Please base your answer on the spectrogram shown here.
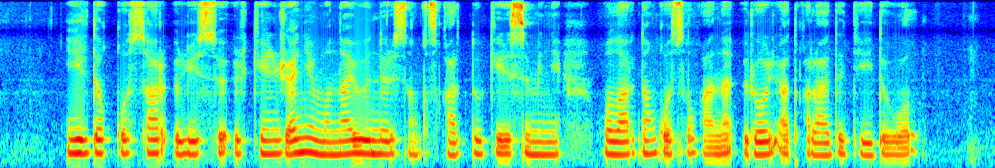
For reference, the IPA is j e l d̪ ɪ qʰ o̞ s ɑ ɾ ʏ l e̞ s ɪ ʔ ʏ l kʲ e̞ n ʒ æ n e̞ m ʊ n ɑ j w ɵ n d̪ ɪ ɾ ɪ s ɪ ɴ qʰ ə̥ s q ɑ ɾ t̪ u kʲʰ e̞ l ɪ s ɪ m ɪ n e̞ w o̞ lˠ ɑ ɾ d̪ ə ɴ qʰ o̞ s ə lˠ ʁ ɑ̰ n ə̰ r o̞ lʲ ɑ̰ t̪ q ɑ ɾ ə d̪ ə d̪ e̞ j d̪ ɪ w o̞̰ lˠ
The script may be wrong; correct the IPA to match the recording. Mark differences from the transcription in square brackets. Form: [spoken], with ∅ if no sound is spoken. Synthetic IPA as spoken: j e l d̪ ɪ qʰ o̞ s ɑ ɾ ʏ l e̞ s ɪ ʔ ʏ l kʲ e̞ n ʒ æ n e̞ m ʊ n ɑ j w ɵ n d̪ ɪ ɾ ɪ s ɪ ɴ qʰ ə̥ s q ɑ ɾ t̪ u kʲʰ e̞ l ɪ s ɪ m ɪ n e̞ w o̞ lˠ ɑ ɾ d̪ ə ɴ qʰ o̞ s ə lˠ ʁ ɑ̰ n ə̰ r o̞ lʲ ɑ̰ t̪ q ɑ ɾ [ɑ] d̪ ə d̪ e̞ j d̪ ɪ w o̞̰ lˠ

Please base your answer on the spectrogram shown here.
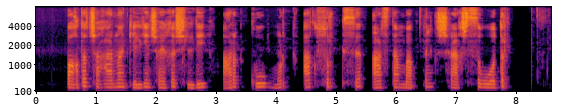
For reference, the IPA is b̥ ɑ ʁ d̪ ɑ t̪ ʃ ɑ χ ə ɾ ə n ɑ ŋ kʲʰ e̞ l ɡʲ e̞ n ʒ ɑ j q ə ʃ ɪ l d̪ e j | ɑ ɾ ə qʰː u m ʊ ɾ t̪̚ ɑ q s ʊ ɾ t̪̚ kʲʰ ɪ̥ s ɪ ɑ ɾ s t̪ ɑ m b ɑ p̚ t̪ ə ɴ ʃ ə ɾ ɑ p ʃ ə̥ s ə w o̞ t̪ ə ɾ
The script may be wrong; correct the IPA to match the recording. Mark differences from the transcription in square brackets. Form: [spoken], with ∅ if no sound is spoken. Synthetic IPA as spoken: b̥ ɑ ʁ d̪ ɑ t̪ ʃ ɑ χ [ɑ] ɾ ə n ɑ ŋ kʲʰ e̞ l ɡʲ e̞ n [ʃ] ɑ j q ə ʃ ɪ l d̪ e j | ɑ ɾ ə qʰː u m ʊ ɾ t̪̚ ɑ q s ʊ ɾ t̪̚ kʲʰ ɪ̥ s ɪ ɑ ɾ s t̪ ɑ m b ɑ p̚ t̪ ə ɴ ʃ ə ɾ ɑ [q] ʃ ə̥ s ə w o̞ t̪ ə ɾ

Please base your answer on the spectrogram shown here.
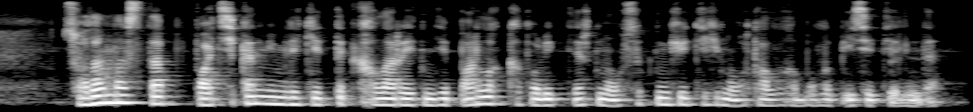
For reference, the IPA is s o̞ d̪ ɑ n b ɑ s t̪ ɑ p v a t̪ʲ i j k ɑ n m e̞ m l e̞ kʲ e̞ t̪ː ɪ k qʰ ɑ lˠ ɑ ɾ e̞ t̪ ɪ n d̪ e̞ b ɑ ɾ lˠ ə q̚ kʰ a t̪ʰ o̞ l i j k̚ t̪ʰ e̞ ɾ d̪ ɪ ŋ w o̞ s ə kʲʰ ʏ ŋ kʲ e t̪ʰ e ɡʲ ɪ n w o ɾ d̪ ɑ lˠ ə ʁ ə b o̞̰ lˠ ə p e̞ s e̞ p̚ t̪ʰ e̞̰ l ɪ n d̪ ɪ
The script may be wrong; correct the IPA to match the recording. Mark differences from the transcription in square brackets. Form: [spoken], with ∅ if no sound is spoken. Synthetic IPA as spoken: s o̞ d̪ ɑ n b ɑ s t̪ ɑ p v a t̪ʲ i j k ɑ n m e̞ m l e̞ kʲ e̞ t̪ː ɪ k qʰ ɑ lˠ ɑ ɾ e̞ t̪ ɪ n d̪ e̞ b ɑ ɾ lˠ ə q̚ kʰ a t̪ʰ o̞ l i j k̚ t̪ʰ e̞ ɾ d̪ ɪ ŋ w o̞ s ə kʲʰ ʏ ŋ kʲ e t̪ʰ e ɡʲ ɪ n w o ɾ [t̪] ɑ lˠ ə ʁ ə b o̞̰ lˠ ə p e̞ s e̞ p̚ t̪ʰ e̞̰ l ɪ n d̪ ɪ

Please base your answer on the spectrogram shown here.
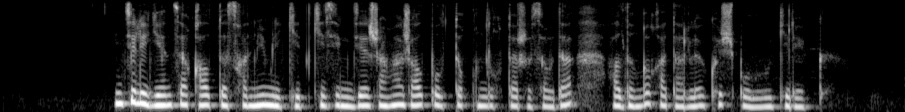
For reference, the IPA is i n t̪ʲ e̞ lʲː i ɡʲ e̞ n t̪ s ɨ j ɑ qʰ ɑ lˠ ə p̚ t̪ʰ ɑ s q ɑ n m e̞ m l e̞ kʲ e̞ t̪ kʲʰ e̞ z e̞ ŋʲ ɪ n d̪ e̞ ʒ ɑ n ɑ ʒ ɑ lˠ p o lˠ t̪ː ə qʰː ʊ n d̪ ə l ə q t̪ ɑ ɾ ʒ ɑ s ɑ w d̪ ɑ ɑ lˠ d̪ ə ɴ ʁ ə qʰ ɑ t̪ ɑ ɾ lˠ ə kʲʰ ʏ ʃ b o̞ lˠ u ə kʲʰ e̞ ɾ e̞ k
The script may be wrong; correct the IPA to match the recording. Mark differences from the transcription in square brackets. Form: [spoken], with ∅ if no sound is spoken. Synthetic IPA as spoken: i n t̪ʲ e̞ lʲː i ɡʲ e̞ n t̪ s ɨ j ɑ qʰ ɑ lˠ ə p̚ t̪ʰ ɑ s q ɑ n m e̞ m l e̞ kʲ e̞ t̪ kʲʰ e̞ z e̞ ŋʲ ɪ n d̪ e̞ ʒ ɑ [ɴ] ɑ ʒ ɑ lˠ p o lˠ t̪ː ə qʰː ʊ n d̪ ə l ə q t̪ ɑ ɾ ʒ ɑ s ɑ w d̪ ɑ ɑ lˠ d̪ ə ɴ ʁ ə qʰ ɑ t̪ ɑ ɾ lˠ ə kʲʰ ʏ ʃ b o̞ lˠ u ə kʲʰ e̞ ɾ e̞ k

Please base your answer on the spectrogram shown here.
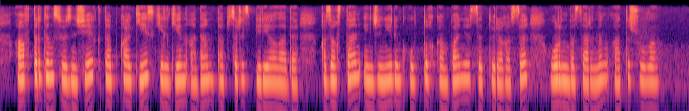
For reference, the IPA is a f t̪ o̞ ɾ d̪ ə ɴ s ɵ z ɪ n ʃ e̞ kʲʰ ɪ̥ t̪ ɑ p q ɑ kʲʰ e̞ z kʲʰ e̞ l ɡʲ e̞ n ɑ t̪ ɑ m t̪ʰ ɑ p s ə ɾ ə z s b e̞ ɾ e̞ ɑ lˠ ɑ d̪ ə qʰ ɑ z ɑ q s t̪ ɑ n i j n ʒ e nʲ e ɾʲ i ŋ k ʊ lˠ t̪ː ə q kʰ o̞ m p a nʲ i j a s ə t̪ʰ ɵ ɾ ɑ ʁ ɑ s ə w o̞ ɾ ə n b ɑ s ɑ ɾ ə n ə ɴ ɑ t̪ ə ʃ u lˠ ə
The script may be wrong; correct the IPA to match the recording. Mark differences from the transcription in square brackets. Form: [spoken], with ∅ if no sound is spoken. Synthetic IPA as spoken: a f t̪ o̞ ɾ d̪ ə ɴ s ɵ z ɪ n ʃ e̞ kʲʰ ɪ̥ t̪ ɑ p q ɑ kʲʰ e̞ z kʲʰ e̞ l ɡʲ e̞ n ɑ [d̪] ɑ m t̪ʰ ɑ p s ə ɾ ə [∅] s b e̞ ɾ e̞ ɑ lˠ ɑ d̪ ə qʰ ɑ z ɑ q s t̪ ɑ n i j n ʒ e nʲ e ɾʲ i ŋ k ʊ lˠ t̪ː ə q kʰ o̞ m p a nʲ i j a s ə t̪ʰ ɵ ɾ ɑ ʁ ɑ s ə w o̞ ɾ ə n b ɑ s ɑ ɾ ə n ə ɴ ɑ t̪ ə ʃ u lˠ ə

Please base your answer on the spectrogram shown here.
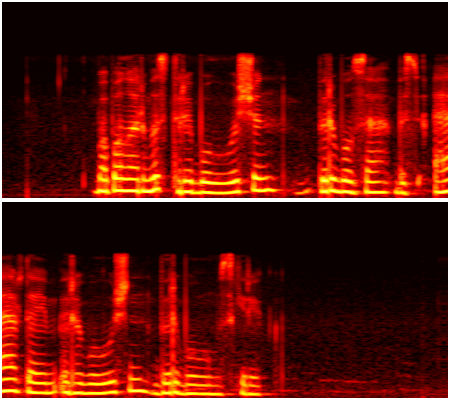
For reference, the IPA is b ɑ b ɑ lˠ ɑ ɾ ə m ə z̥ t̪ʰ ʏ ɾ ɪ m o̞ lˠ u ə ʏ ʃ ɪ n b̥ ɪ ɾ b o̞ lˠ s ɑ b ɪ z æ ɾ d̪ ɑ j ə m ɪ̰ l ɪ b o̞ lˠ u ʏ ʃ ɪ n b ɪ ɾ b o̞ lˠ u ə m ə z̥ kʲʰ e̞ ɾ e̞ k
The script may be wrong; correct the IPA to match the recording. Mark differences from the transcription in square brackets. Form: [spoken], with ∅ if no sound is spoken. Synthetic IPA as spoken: b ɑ b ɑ lˠ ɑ ɾ ə m ə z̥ t̪ʰ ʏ ɾ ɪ [b] o̞ lˠ u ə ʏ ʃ ɪ n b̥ ɪ ɾ b o̞ lˠ s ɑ b ɪ z æ ɾ d̪ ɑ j ə m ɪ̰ [ɾ] ɪ b o̞ lˠ u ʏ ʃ ɪ n b ɪ ɾ b o̞ lˠ u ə m ə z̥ kʲʰ e̞ ɾ e̞ k

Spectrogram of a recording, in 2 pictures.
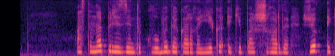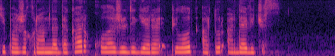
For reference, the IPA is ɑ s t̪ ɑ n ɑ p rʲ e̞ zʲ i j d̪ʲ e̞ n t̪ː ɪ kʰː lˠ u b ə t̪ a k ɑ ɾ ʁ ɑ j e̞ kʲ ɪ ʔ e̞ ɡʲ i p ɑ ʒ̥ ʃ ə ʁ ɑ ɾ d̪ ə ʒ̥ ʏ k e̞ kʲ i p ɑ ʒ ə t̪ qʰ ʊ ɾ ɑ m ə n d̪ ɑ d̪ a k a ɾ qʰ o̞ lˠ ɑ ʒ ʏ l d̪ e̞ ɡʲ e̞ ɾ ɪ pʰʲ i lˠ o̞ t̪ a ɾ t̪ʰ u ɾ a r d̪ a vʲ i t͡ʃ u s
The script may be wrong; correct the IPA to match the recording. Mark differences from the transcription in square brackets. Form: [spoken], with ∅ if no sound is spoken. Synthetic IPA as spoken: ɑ s t̪ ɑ n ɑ p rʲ e̞ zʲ i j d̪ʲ e̞ n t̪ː ɪ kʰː lˠ u b ə [d̪] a k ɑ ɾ ʁ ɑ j e̞ kʲ ɪ ʔ e̞ [kʲ] i p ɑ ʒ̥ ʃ ə ʁ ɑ ɾ d̪ ə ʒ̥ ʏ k e̞ kʲ i p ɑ ʒ ə [∅] qʰ ʊ ɾ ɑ m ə n d̪ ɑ d̪ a k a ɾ qʰ o̞ lˠ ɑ ʒ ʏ l d̪ e̞ ɡʲ e̞ ɾ ɪ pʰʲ i lˠ o̞ t̪ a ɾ [t̪] u ɾ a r d̪ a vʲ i t͡ʃ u s

